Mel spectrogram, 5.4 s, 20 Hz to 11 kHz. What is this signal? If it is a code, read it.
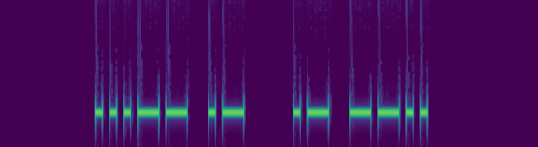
Morse code, heard as a keyed tone, about 17 wpm, 700 Hz. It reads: 3A AZ
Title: Field Day Exchanges - 17wpm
